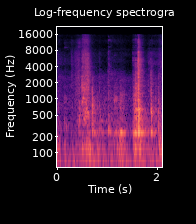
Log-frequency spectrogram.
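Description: Two short handling knocks as the steel mower handle and its bolts are moved: a lighter one about half a second in and a sharper, louder one about a second and a half in.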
